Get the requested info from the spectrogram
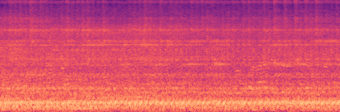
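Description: An engine idling steadily, a low even drone with a fast flutter.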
